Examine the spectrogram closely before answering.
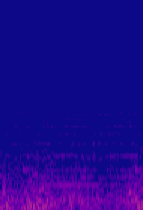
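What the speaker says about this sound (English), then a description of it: "Thunder rolled. Lightning flashed." Rolling thunder with steady rain noise, a continuous low rumble filling the background, moderately loud and broad without any voices.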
